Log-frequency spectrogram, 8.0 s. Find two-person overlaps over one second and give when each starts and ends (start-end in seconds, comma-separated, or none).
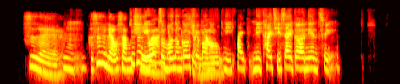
2.6-4.4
